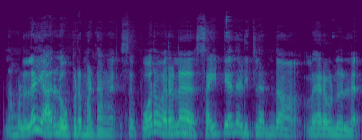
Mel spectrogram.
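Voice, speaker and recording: A man's voice: high voice, fast, lightly acted. Voice actor doing a sulky college guy. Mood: scornful. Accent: Madurai Tamil. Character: grumbling young male college student.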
